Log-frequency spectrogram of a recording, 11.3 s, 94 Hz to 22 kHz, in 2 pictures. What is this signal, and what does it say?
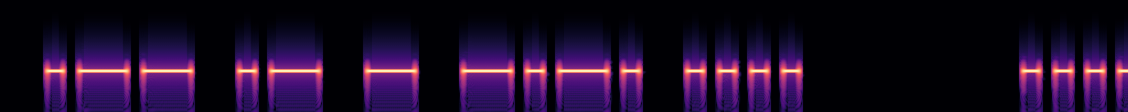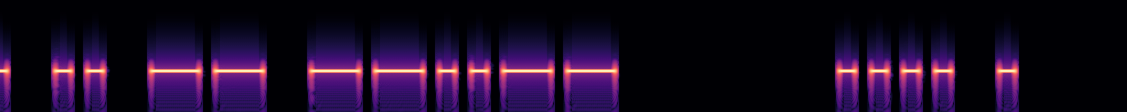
Morse code, heard as a keyed tone, about 16 wpm, 700 Hz. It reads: WATCH HIM, HE
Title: 2x Word-Spacing - Sentences from Top 300 Words - 15wpm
